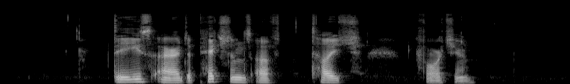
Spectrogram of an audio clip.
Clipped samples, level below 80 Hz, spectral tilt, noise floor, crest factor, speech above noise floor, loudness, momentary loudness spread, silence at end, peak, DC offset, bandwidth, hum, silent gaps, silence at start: under 0.1%; -56 dBFS; -4.5 dB/octave; -71 dBFS; 24 dB; 48 dB; -24 LUFS; 15 LU; 1 s; -2 dBFS; under 0.1%; 11.5 kHz; none; none; 1.15 s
